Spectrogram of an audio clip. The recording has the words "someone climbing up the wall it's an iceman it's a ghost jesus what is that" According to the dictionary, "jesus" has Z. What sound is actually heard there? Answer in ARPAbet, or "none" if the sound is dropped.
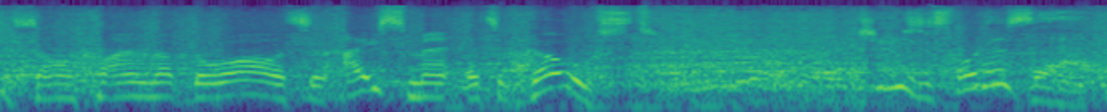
Z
